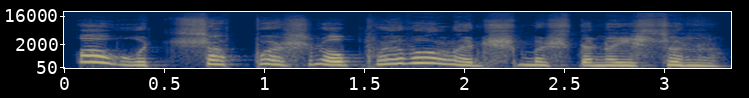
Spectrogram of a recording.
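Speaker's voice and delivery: gentle cartoon bear narrating; Pooh Bear voice. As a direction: read it as a gentle honey-loving bear. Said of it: "Pooh Bear, for reading".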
